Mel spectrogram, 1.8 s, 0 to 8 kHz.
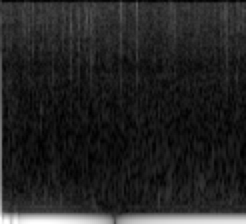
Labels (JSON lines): {"label": "biophony", "recorder": "SoundTrap 300"}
